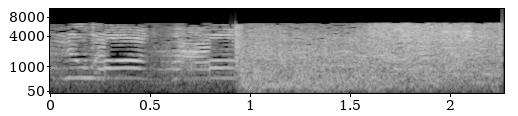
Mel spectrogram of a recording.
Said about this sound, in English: when the shotgun accidentally went off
